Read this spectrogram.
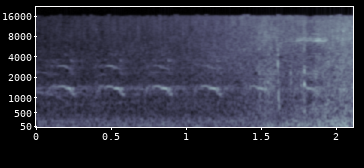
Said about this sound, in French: J'entends les mouettes et les goélands.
